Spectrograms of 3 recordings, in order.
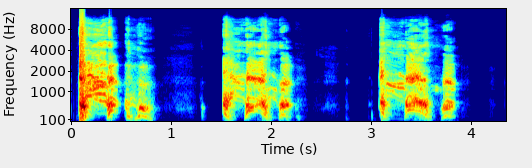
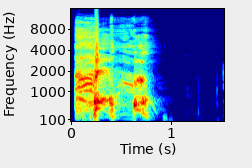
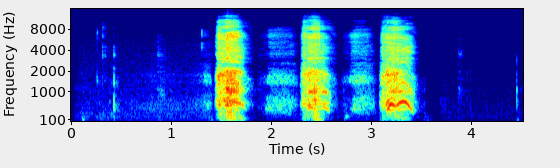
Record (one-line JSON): {"three_cough_length": "4.4 s", "three_cough_amplitude": 32768, "three_cough_signal_mean_std_ratio": 0.44, "cough_length": "1.5 s", "cough_amplitude": 32768, "cough_signal_mean_std_ratio": 0.47, "exhalation_length": "4.5 s", "exhalation_amplitude": 29948, "exhalation_signal_mean_std_ratio": 0.33, "survey_phase": "beta (2021-08-13 to 2022-03-07)", "age": "45-64", "gender": "Male", "wearing_mask": "No", "symptom_cough_any": true, "symptom_runny_or_blocked_nose": true, "symptom_shortness_of_breath": true, "symptom_sore_throat": true, "smoker_status": "Never smoked", "respiratory_condition_asthma": true, "respiratory_condition_other": false, "recruitment_source": "Test and Trace", "submission_delay": "2 days", "covid_test_result": "Positive", "covid_test_method": "LFT"}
